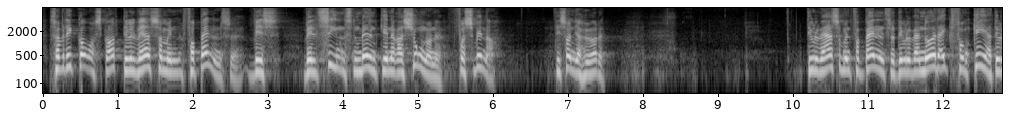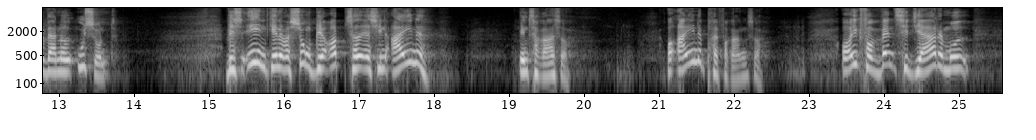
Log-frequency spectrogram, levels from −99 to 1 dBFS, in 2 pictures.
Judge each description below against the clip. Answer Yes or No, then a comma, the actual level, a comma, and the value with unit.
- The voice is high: Yes, high, 220 Hz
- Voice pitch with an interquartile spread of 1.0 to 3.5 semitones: No, average, 4.7 semitones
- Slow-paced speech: Yes, slow, 140 wpm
